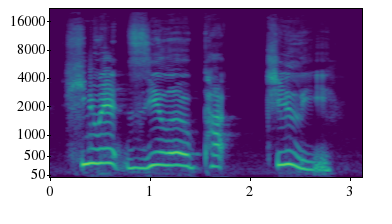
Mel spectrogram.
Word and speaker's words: Huitzilopochtli: Huitzilopochtli. That's how that's pronounced.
